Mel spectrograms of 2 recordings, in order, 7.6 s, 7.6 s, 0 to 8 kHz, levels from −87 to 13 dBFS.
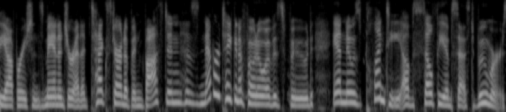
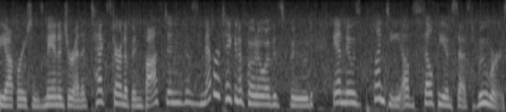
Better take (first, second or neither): first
